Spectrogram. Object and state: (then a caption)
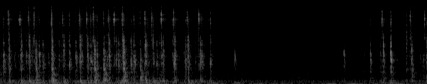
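Plastic mechanical keyboard. Fingertips type rapidly on a backlit black plastic mechanical keyboard, producing a dense run of sharp, bright clacks for about two seconds. The typing then stops, leaving a quiet stretch with a faint low hum, before a few scattered keystrokes return as the hand leaves the frame at the end.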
